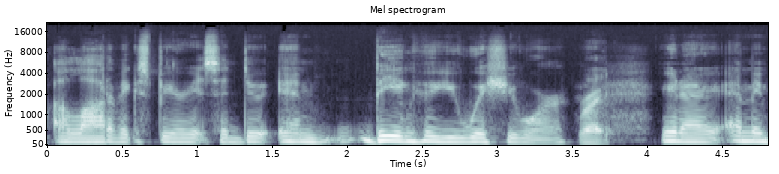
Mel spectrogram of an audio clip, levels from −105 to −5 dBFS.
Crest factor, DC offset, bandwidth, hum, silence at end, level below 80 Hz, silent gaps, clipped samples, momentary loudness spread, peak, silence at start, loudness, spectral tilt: 16 dB; under 0.1%; 16 kHz; none; 0 s; -64 dBFS; none; under 0.1%; 9 LU; 0 dBFS; 0.05 s; -16 LUFS; -5 dB/octave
